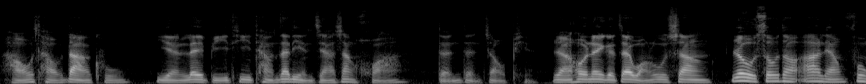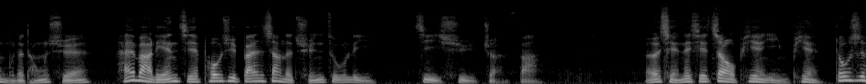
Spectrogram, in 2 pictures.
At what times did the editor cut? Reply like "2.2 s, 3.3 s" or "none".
5.4 s, 12.7 s, 14.9 s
